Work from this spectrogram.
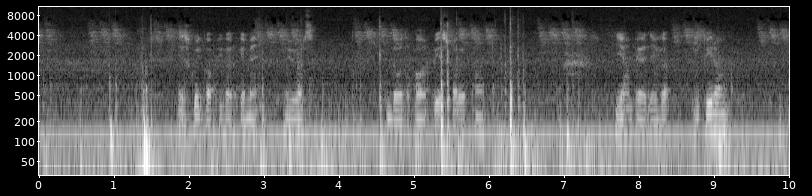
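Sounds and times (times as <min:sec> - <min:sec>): computer keyboard keystrokes: 0:04.5 - 0:07.2.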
